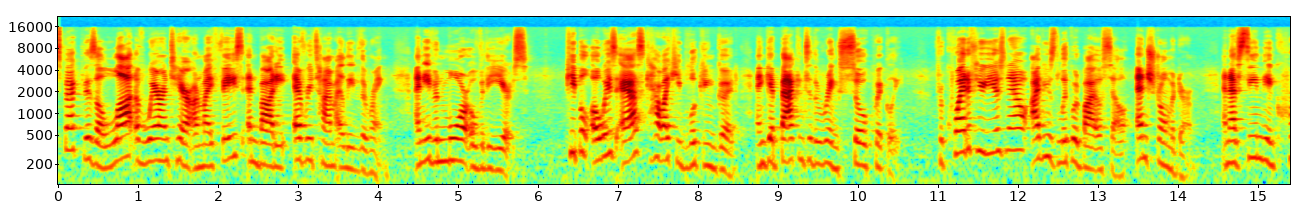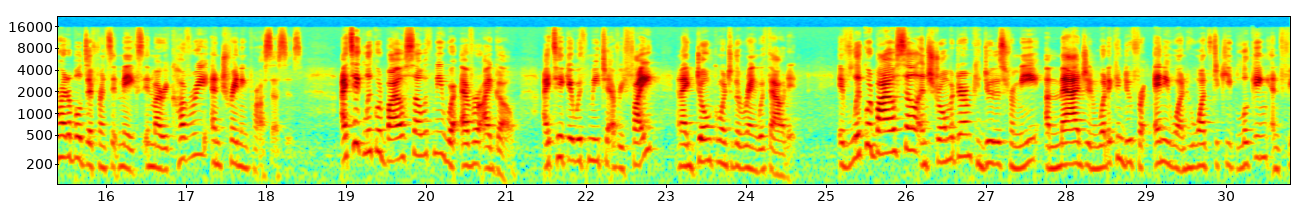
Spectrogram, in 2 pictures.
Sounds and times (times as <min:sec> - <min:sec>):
Speech: 0:00.0 - 0:18.4, 0:19.0 - 0:30.8.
